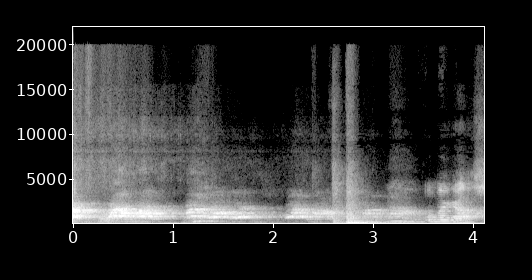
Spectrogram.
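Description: Dogs bark in short yips and bow-wows mixed under steady talking by a woman nearby, with a brief thud partway through; the barks are moderate and partly masked by the speech.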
